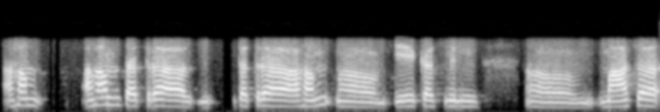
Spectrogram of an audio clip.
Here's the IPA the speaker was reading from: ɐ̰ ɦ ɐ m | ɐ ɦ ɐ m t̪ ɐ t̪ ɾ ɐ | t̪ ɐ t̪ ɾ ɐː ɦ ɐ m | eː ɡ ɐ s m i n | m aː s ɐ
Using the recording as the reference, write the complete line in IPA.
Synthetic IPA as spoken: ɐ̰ ɦ ɐ m | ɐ ɦ ɐ m t̪ ɐ t̪ ɾ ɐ | t̪ ɐ t̪ ɾ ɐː ɦ ɐ m | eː k ɐ s m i n | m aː s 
